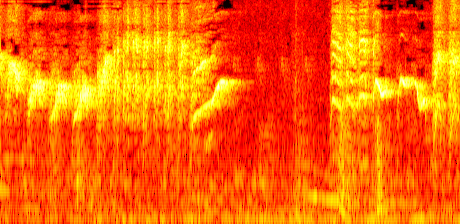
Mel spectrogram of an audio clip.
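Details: Varied, rambling song of a cucak ijo (greater green leafbird): warbled high phrases, a rising whistled slur, a brief quiet gap, then scratchy bursts and several stepped, whistled notes.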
